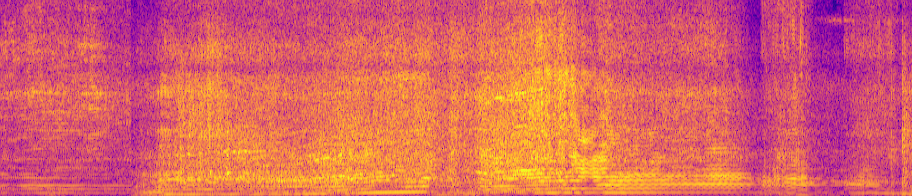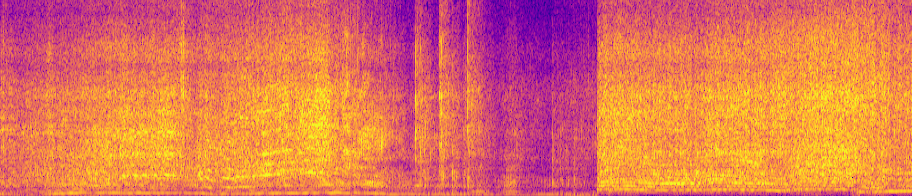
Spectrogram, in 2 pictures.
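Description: A rally car engine revs hard and roars loudly up and down in pitch.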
